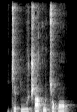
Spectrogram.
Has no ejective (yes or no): no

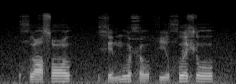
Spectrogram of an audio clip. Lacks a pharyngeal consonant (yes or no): no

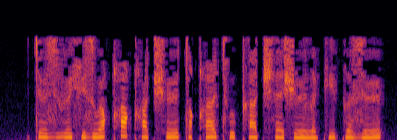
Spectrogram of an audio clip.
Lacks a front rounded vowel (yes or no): no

